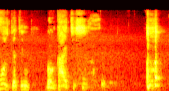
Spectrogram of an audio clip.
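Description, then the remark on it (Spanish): A person imitates a goat coughing: a run of short, raspy, hacking bursts, then a brief silence before one more harsh cough-like burst. “Un día yo estuve en una casa y mira, había una cabra que estuvo tos.”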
